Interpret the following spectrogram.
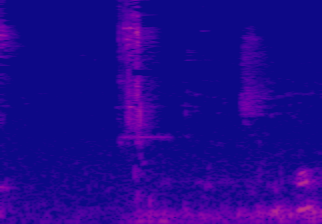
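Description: Two sharp clicks about a second apart, the first with a brief ringing tone.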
